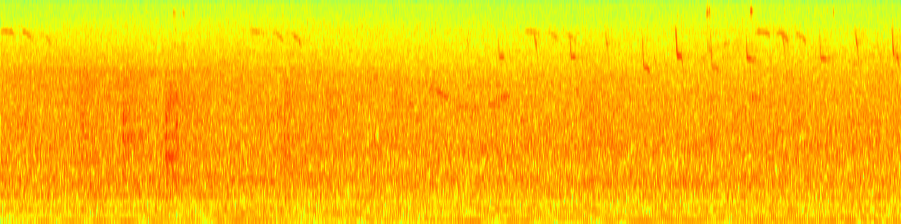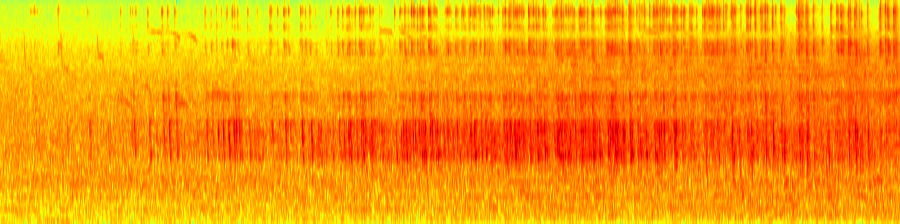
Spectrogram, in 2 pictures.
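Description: A train on the line: a steady low hum, then from about ten seconds in the rattle and rush of wheels on rail grow louder as a train comes close.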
